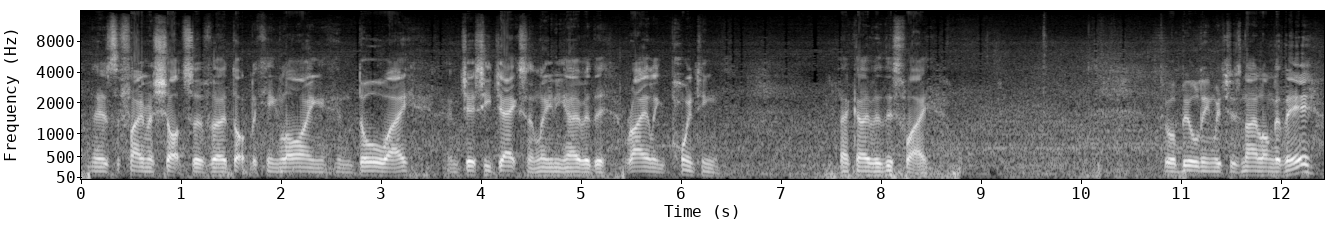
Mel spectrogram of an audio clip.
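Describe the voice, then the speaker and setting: A man's voice: low-pitched, steady tone, moderate pace. A middle-aged man narrating his travels casually to a camera held at arm's length outdoors. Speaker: travel vlogger. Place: outdoors by motel and city streets. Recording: noisy outdoor camcorder audio, street sounds.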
